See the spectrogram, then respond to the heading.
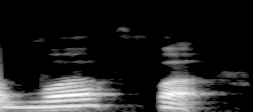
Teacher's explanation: आपका जो होठ है वो आपके दांत से टकराएगा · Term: दंथोष्ठ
